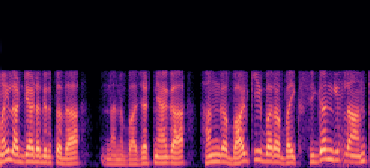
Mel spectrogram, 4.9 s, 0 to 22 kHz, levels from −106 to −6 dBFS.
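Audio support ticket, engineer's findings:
VoIP packet loss concealed by the speech codec, 0.65–0.73 s and 4.49–4.74 s. Decoder extrapolating last pitch and filter: buzzy or noisy smeared stretch, fading gain, weak recovery after packets resume. First fits one lost 20 ms frame, second about four frames (80 ms). Speex decoder path.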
